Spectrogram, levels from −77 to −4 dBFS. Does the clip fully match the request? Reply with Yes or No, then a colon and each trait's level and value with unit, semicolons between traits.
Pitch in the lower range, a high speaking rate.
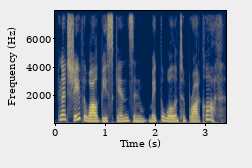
No: high, 215 Hz; fast, 245 wpm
